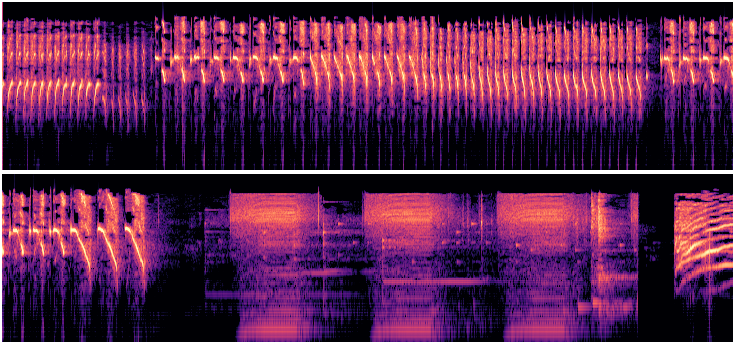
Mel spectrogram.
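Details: Canary singing to stimulate other canaries, with long rapid high trills and rolling tours, then a few lower, harmonic, nasal notes repeated about once a second, before high sweeps return.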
